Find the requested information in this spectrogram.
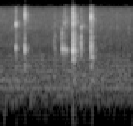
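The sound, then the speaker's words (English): A handful of sharp, clacking keystrokes on a clicky keyboard, struck in an irregular burst against a quiet background with no talking. “Who's working on the old school typewriter?”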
